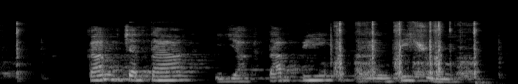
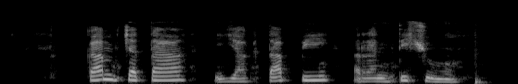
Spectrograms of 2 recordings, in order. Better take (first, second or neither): second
